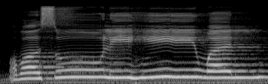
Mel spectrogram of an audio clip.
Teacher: ada H damir diapit dua huruf hidup huruf setelahnya selain Hamzah maka h damir ini kita panjangkan dua harakat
